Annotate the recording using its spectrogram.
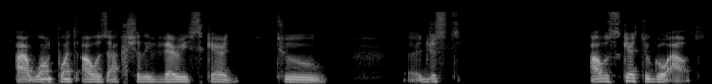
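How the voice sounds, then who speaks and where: Fairly even intonation at a fairly slow pace, with a dry, close sound and no echo. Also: man. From Morocco and US. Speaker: agency owner, entrepreneur. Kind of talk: casual interview chat. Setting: podcast interview. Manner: hesitant, many fillers.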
